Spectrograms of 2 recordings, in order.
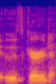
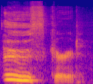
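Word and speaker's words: Uthgerd: seconds ago and then when i said uthgard i kind of burped at the same time and it came out as uthgurt which i think is how i'm going to say her name from now on that pronunciation kind of fits her personality a little better uh hello you are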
